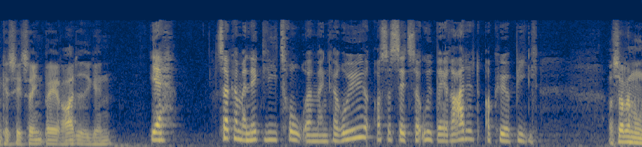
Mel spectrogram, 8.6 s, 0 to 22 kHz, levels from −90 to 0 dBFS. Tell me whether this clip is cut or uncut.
uncut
